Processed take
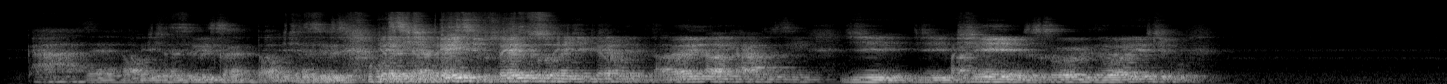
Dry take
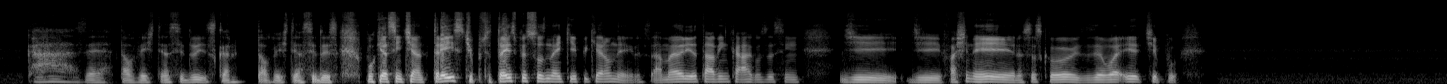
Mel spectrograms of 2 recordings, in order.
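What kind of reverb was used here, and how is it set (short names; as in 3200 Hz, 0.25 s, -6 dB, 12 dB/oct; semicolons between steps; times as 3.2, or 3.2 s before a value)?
digital reverb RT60 0.95 s, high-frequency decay 0.85×, pre-delay 30 ms, DRR -8.5 dB; gain -7 dB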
